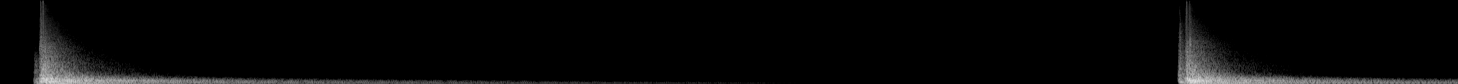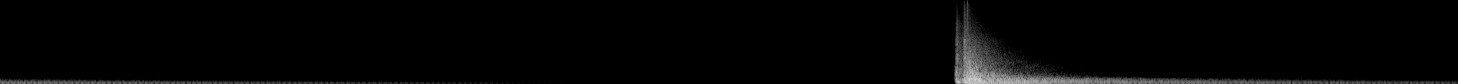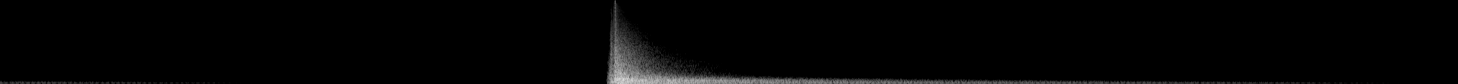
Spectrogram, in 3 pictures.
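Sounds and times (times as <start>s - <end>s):
large concert bass drum medium flam: 0.4s - 4.0s, 11.8s - 14.9s, 24.2s - 27.5s, 35.3s - 39.1s.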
